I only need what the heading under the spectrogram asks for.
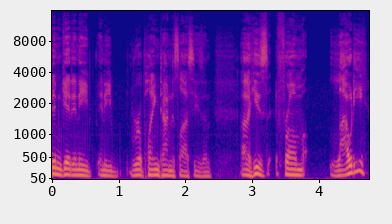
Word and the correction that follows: Lodi: I think it's pronounced, California, from Central Cal. – It's Lodi. – How do you pronounce it? – Lodi. – Lodi?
